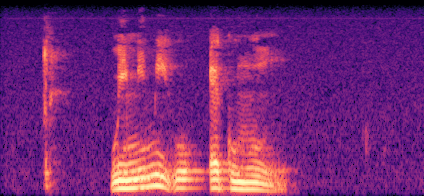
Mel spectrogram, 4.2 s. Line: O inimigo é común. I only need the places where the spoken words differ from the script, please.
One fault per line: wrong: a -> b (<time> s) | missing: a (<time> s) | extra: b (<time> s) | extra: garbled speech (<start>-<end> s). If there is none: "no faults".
no faults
